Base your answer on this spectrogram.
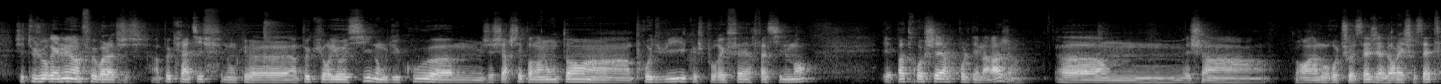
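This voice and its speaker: A man's medium-pitched voice holds fairly even intonation and moves at a moderate pace. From Pau, Pyrénées-Atlantiques, southwest France. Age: 30s. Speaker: entrepreneur. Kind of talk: interview. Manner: hesitant, many fillers.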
